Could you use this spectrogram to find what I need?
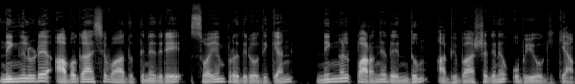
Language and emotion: Malayalam, neutral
